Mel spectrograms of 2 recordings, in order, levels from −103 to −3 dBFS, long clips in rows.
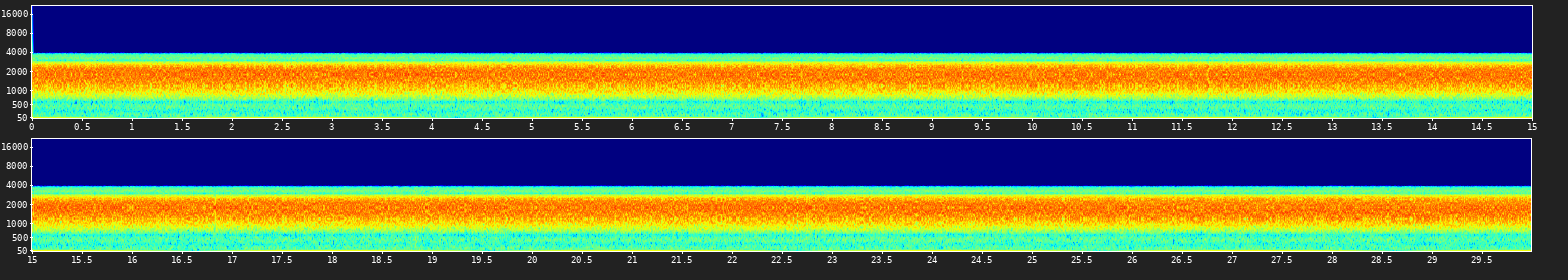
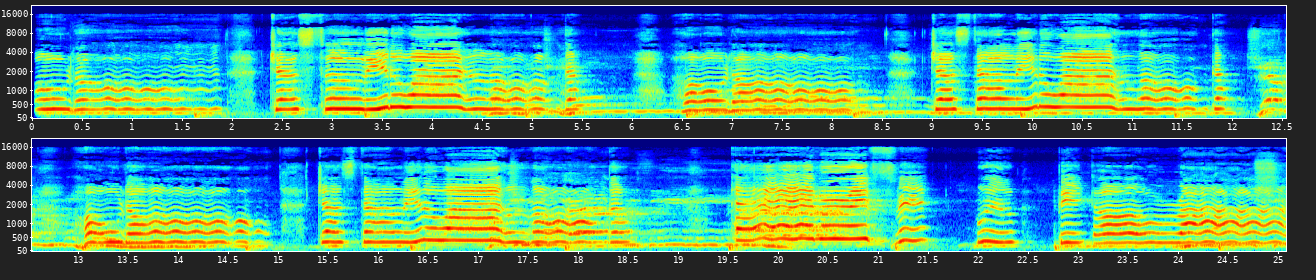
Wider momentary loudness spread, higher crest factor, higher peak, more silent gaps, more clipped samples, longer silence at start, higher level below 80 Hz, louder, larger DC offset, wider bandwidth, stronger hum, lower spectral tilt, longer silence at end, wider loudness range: second, 1 LU vs 17 LU; second, 6 dB vs 16 dB; second, -10 dBFS vs -2 dBFS; neither; neither; about the same, 0 s vs 0.05 s; about the same, -64 dBFS vs -66 dBFS; first, -14 LUFS vs -18 LUFS; neither; second, 4 kHz vs 16.5 kHz; neither; about the same, -4.5 dB/octave vs -4 dB/octave; about the same, 0 s vs 0 s; second, 0 LU vs 5 LU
